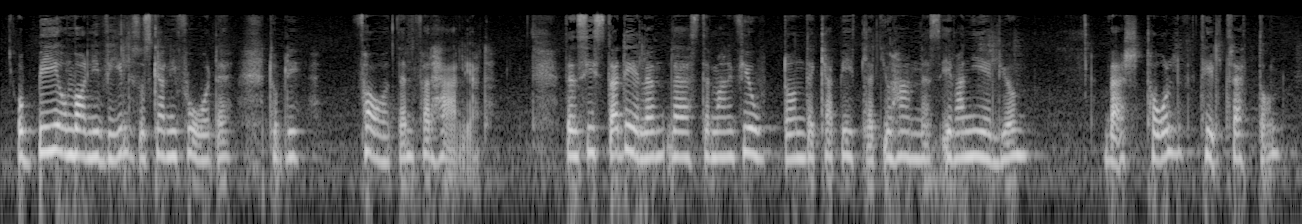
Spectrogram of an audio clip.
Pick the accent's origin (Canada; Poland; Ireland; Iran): Poland; now in Sweden; Mitt hemland är inte Sverige, och inte ens Polen där jag är född, utan himmelriket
